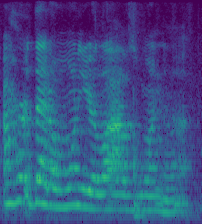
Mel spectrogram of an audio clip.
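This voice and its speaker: A woman's voice: medium pitch, a little fast, gravelly. A woman hosting a casual livestream as a tarot reader, chatting informally with viewers and giving spiritual readings. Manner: informal, chatty, addresses viewers by name, mild swearing. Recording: roomy, distant mic with faint noise.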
